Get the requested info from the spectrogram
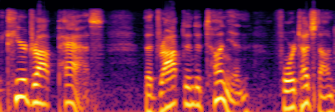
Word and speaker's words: Tonyan: That touchdown pass from Aaron Rodgers to Robert Tonyan, and by the way, that's how he's pronouncing his last name now. Tonyan. – Correct. – Tonyan. Did you guys see that? Correct. Yeah. – I did. – Think of Funyan, yeah. Bobby Tonyan, Robert Tonyan.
